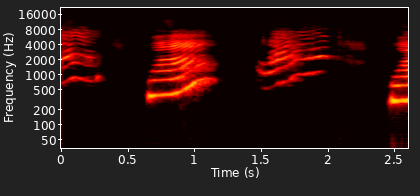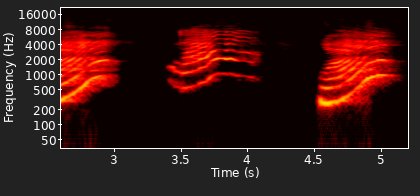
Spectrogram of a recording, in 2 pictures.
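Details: Orange male house cat 'talking' back to his owner: six drawn-out, harmonic meows in steady succession, each rising then bending down, about one every second, with clean silence between them.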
